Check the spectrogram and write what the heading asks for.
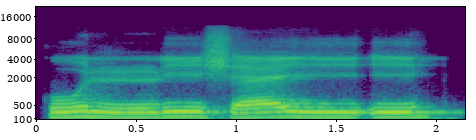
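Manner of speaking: very slow "Kulli syai'i", the "ai" glided; drawn-out Quranic "syai'i"; slow tajwid. Shown as a demonstration. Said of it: "Ini ada sifat lin".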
